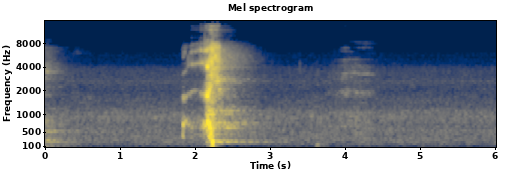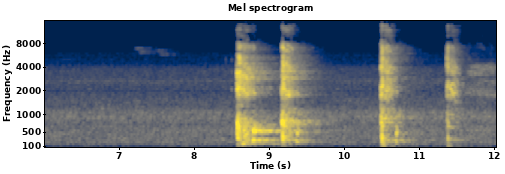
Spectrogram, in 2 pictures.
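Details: Sneezing challenge, sneezes deliberately provoked with coir fibre or grass; five sharp explosive bursts, one at the start and four close together near the end, in a quiet room; sneezes.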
